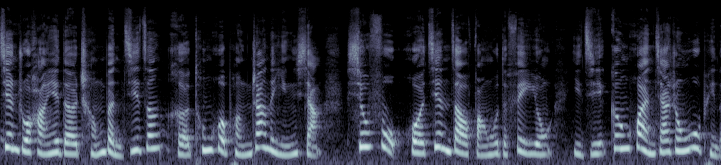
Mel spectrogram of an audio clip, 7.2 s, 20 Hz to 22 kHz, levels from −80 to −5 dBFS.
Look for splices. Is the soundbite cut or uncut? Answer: uncut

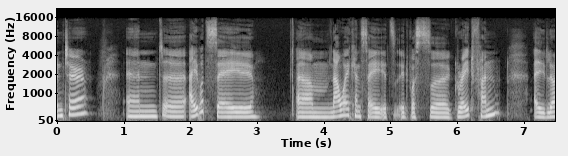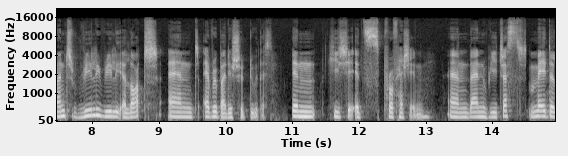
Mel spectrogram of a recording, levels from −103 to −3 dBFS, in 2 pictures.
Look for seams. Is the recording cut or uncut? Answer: cut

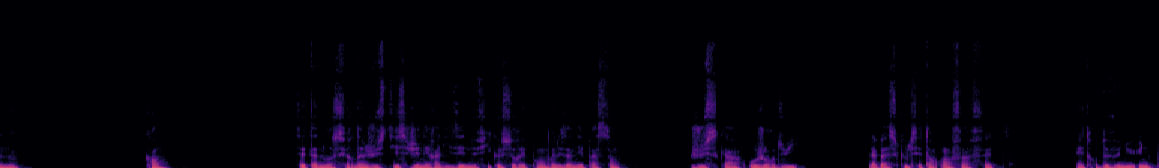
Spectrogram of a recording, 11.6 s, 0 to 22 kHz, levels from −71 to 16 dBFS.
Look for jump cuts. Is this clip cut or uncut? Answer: uncut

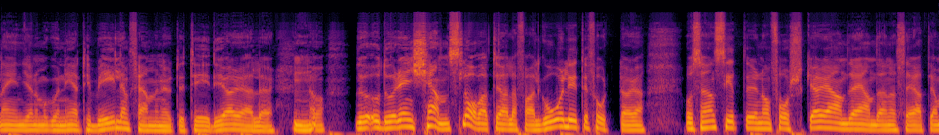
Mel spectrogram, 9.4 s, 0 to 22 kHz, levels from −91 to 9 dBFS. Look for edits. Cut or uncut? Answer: cut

